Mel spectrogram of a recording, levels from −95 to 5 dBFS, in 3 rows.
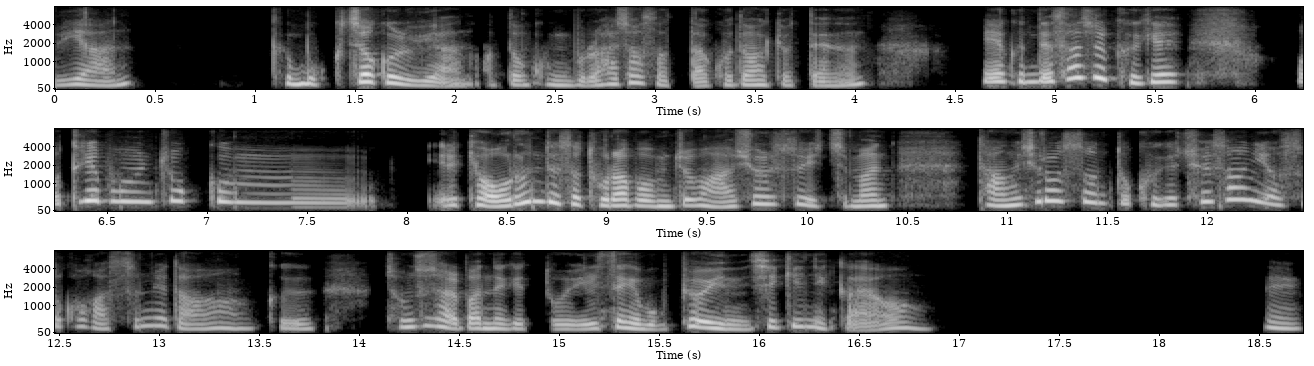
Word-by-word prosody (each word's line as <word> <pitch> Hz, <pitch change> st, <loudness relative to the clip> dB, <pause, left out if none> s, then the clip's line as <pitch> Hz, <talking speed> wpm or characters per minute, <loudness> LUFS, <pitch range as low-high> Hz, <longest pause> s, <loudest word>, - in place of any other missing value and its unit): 위한 175 Hz, +1 st, -2 dB, 0.7 s
그 215 Hz, -, -5 dB
목적을 210 Hz, 0 st, +5 dB
위한 145 Hz, -3 st, -2 dB
어떤 165 Hz, +1 st, -5 dB
공부를 160 Hz, -3 st, -4 dB
하셨었다, 190 Hz, -, -3 dB
고등학교 170 Hz, +2 st, -3 dB
때는. 155 Hz, +6 st, -5 dB, 0.6 s
예 -, -, +4 dB
근데 285 Hz, -1 st, +2 dB
사실 420 Hz, +2 st, +6 dB
그게 270 Hz, +1 st, +2 dB, 0.6 s
어떻게 390 Hz, +1 st, +4 dB
보면 365 Hz, -2 st, +2 dB
쪼끔 325 Hz, -, -3 dB, 0.3 s
이렇게 230 Hz, +1 st, 0 dB
어른 240 Hz, -, +7 dB
돼서 305 Hz, -7 st, +4 dB
돌아보면 215 Hz, -4 st, +3 dB
좀 215 Hz, +1 st, +1 dB
아쉬울 210 Hz, +9 st, 0 dB
수 260 Hz, -1 st, -4 dB
있지만 200 Hz, -1 st, -1 dB, 0.4 s
당시로서는 325 Hz, -, +1 dB
또 -, -, -3 dB
그게 240 Hz, -1 st, -3 dB
최선이었을 360 Hz, -, 0 dB
것 255 Hz, -, -10 dB
같습니다. 185 Hz, -4 st, -6 dB
그 170 Hz, -, -6 dB, 0.4 s
점수 240 Hz, +4 st, -3 dB
잘 240 Hz, -4 st, +2 dB
받는 180 Hz, -1 st, +1 dB
게 175 Hz, -, -3 dB
또 160 Hz, 0 st, -5 dB
일생의 180 Hz, +5 st, +1 dB
목표인 165 Hz, -, +2 dB
시기니까요. 205 Hz, -, -4 dB, 1.6 s
네. 190 Hz, -5 st, -4 dB
215 Hz, 300 characters per minute, -22 LUFS, 175-275 Hz, 1.6 s, 어른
